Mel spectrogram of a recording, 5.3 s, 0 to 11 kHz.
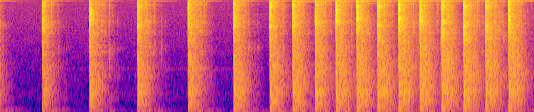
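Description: Small hammer striking a thick 3D-printed ABS test tower clamped in a bench vise: about twenty sharp knocks, first about two a second, then quicker at about four a second. The printed part holds and does not break.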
